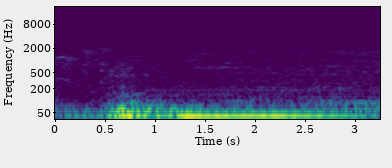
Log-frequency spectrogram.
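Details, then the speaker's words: Honda Civic Estilo build with S80 LSD gearbox and open-air intake filter: quick start and short rev into a steady deep idle, only intake rush on top from the open filter, no knocking or odd noises; normal engine start. "Gue suka banget sama mesinnya, nyalanya cepet, nggak ada bunyi macam-macam. Ini cuma bunyi air filter doang karena pakai open air."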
